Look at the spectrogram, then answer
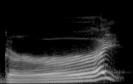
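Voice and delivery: long rolled growl rising into a loud finish; big hammed-up tiger roar on the word; Tony the Tiger. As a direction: draw out a booming cartoon catchphrase. Tony the Tiger catchphrase imitation.

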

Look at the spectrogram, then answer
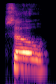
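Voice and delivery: ordinary talk

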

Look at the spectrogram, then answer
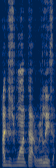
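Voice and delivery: ordinary delivery

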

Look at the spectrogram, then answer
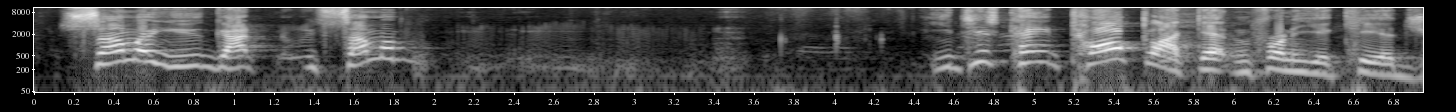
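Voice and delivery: loud, high preacher's cry, pounding each point; fiery sermon delivery; preaching at full force. Acted. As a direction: preach it hard to the whole room.

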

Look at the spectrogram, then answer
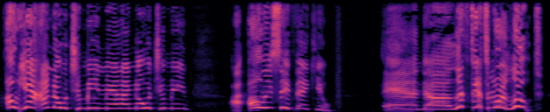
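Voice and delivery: put-on high, fast little kid voice; high, quick cub eager for loot; little bear cub. A narrator's reading. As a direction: chatter like an eager little brother. Junior Bear answers brother.

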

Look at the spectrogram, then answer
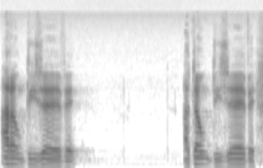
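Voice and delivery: hushed, humbled confession; a small, ashamed voice; quiet repentance. Retold or imitated. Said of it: "he went into repentance".

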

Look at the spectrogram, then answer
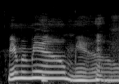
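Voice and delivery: high singing meows; kitten voice. Pretend. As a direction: sing it like a little cat. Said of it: "we're supposed to sing as cats".

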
